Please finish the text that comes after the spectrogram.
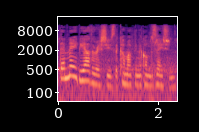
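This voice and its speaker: An actress playing a young British television researcher in a radio drama, precise, matter-of-fact and inquisitive. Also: female voice, fairly low pitch, lively intonation, racing, a bit bright. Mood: businesslike. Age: young adult. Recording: clear background noise.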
